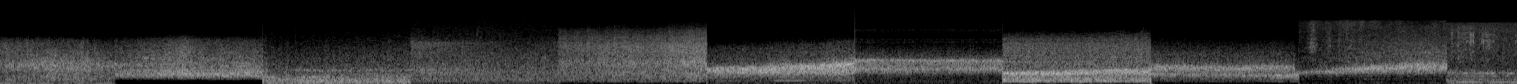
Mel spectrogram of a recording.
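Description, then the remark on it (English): A montage of howling wind excerpts from Fellini film soundtracks (The White Sheik, I Vitelloni, La Strada, Knights of Cabiria, La Dolce Vita, 8 and a Half, Juliet of the Spirits, Satyricon, Roma, Amarcord, Casanova), cut abruptly every second or so, each with a different hissing texture and a rising and falling whistling tone, steady and fairly loud, no voices. “In fact, I have lifted all those winds from The White Sheik, I Vitelloni, La Strada, Knights of Cabiria, La Dolce Vita, 8 and a Half, Juliet of the Spirits, Satyricon, Roma, Amarcord, and Casanova.”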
